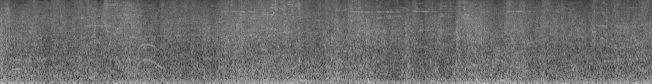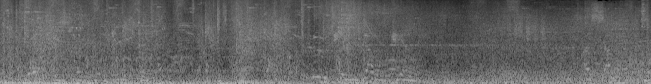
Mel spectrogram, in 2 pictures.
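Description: Magical blasts and blows clash rapidly in a fast computer game battle.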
